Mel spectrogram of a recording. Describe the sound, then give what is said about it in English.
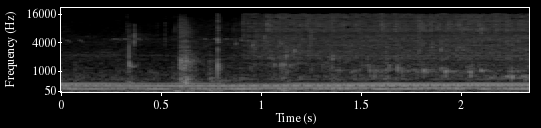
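Water runs from a bathroom sink tap into a glass, a steady rushing flow with a few light clicks at the start, heard over a constant low hum. “She picks up a glass and fills it.”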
